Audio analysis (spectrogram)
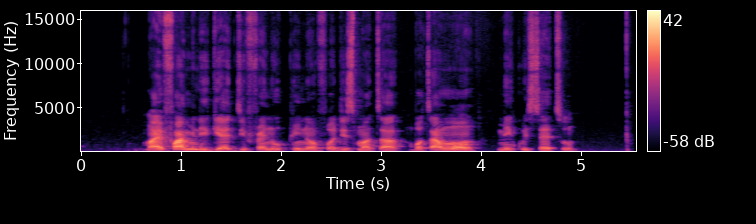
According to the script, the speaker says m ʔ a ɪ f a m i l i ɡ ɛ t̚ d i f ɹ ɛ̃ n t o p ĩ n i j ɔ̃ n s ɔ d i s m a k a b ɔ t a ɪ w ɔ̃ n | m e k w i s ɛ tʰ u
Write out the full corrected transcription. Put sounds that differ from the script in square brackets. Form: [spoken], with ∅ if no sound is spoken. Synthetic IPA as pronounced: m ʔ a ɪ f a m i l i ɡ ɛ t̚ d i f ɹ ɛ̃ n t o p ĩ n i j ɔ̃ n [f] ɔ d i s m a [t] a b ɔ t a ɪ w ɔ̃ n | m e k w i s ɛ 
